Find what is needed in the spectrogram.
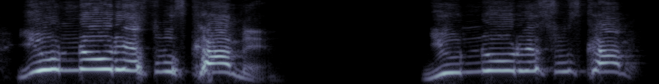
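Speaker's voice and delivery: loud, high-pitched accusation; hammed-up squawk of blame; mock outrage. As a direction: confront him at the top of your range. Mock confrontation with a viewer.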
